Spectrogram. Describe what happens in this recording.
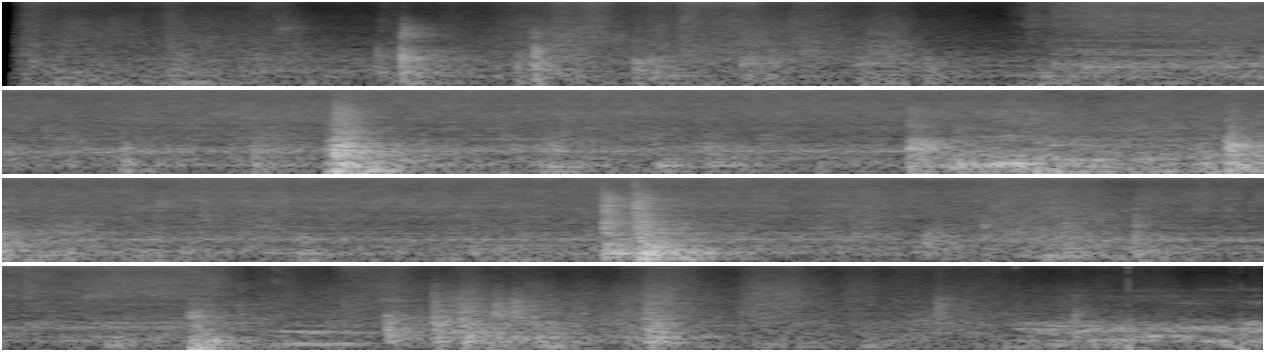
I walk into a bathroom put on a water tap and a someone opens a door.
